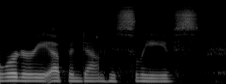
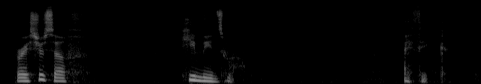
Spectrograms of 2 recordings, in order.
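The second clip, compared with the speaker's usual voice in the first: muttered quietly under the breath. A game master voices a character speaking to the players before leaving, under his breath. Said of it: "He kind of says under his breath".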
